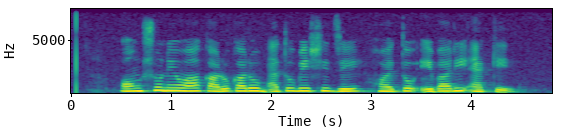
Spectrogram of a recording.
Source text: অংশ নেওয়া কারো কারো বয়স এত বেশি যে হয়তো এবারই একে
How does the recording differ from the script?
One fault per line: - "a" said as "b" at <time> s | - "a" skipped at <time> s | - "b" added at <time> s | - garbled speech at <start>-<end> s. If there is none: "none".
- "বয়স" skipped at 1.9 s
